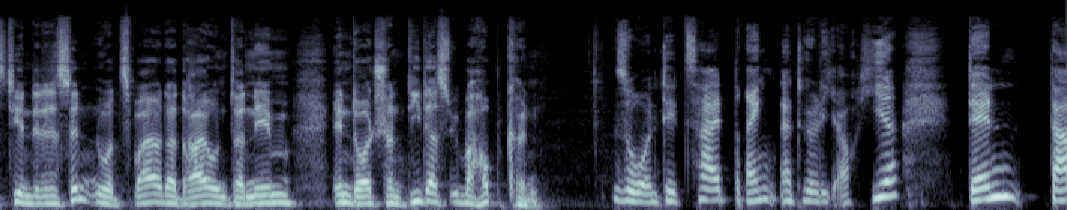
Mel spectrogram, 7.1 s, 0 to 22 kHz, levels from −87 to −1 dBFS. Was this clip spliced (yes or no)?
no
